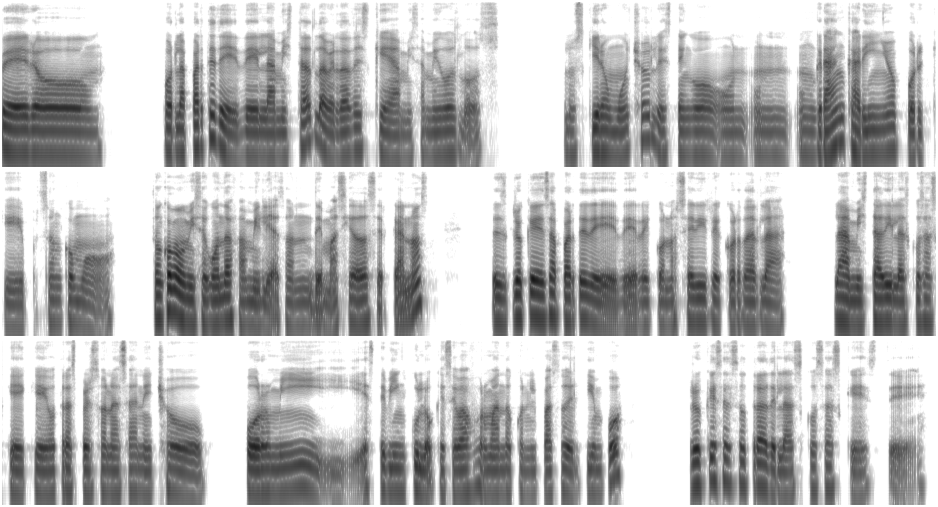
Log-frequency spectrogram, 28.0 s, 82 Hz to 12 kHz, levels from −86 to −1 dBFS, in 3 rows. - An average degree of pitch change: No, narrow, 1.9 semitones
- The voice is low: Yes, low, 120 Hz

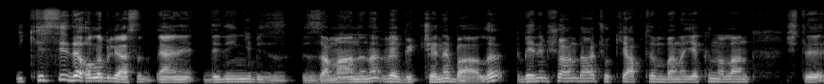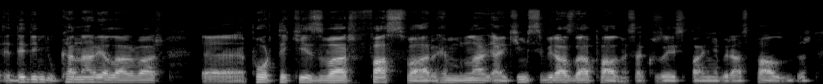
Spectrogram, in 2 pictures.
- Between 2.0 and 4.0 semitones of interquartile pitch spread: No, average, 4.6 semitones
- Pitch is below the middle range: Yes, low, 115 Hz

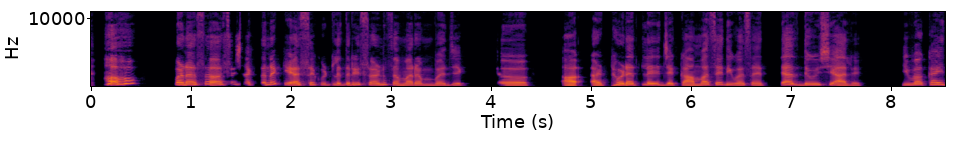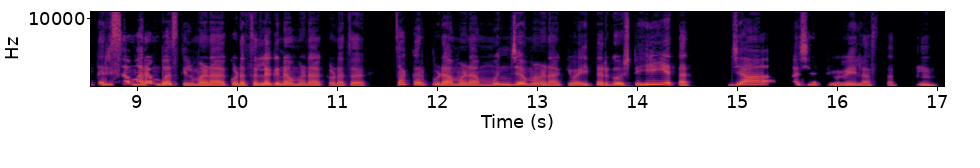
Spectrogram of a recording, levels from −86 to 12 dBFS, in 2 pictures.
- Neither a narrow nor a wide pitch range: Yes, average, 3.7 semitones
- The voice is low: No, high, 230 Hz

